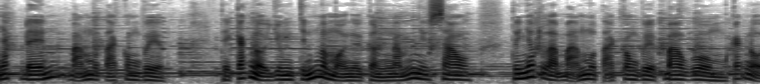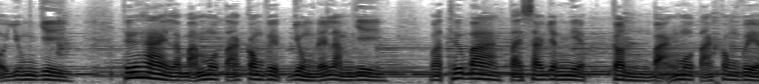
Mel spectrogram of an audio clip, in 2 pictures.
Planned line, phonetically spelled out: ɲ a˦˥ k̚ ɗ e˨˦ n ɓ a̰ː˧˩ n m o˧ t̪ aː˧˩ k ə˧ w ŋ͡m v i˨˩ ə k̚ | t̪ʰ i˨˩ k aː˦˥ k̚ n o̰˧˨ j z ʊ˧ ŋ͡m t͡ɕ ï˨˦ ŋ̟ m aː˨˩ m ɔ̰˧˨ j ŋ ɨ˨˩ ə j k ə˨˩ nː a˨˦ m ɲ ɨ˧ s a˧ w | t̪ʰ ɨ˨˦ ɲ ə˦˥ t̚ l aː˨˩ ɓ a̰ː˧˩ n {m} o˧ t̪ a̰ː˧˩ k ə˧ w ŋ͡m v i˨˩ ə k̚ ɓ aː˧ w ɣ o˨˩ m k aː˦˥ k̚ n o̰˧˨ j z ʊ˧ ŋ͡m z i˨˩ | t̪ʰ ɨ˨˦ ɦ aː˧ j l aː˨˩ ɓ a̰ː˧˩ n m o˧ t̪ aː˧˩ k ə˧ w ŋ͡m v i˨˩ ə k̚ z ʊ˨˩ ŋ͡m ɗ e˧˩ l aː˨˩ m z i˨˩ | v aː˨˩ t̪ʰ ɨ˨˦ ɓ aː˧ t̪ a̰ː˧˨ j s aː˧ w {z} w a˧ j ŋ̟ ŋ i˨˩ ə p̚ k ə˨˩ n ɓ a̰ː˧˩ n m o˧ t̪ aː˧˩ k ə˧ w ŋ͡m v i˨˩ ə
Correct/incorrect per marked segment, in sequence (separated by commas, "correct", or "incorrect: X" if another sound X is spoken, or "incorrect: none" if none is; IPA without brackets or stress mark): correct, correct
